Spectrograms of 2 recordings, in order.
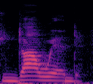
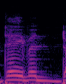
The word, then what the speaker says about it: Dawid: But the scholarly study material I have says it's pronounced Dawid, D-A-W-I-D, not David, Dawid.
